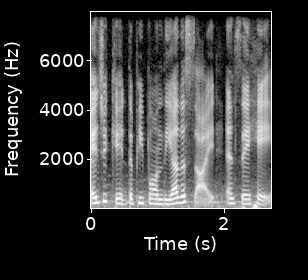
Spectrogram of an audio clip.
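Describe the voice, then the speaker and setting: This woman speaks with an African accent. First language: not English; English is her third language. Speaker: customer experience executive. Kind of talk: podcast interview.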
